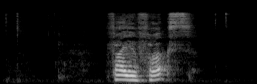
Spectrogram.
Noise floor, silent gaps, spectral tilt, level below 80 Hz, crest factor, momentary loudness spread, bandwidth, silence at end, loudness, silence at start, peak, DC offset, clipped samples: -59 dBFS; none; -4.5 dB/octave; -74 dBFS; 20 dB; 12 LU; 12.5 kHz; 0.7 s; -21 LUFS; 1.1 s; -4 dBFS; under 0.1%; under 0.1%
